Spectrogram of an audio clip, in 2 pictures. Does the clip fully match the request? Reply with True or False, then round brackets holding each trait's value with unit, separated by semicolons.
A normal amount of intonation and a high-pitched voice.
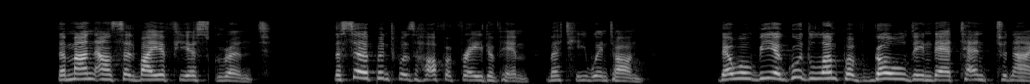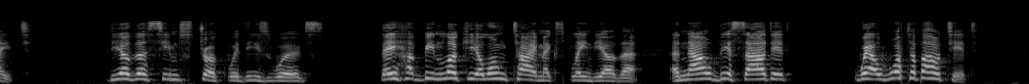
True (4.8 semitones; 225 Hz)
